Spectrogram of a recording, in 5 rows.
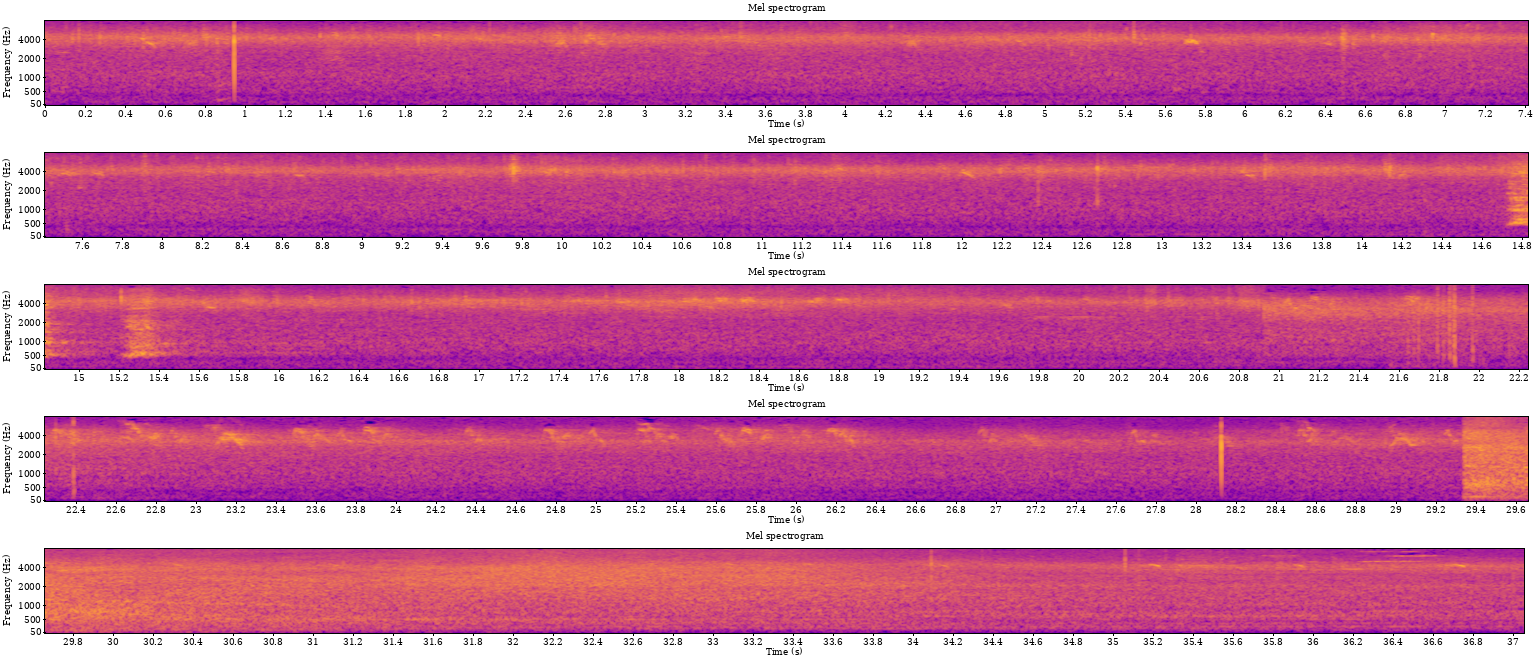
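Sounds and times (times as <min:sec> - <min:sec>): outdoor background noise: 0:00.0 - 0:37.0
loud steady rushing noise: 0:29.4 - 0:37.0
small birds chirping: 0:34.1 - 0:37.0.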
